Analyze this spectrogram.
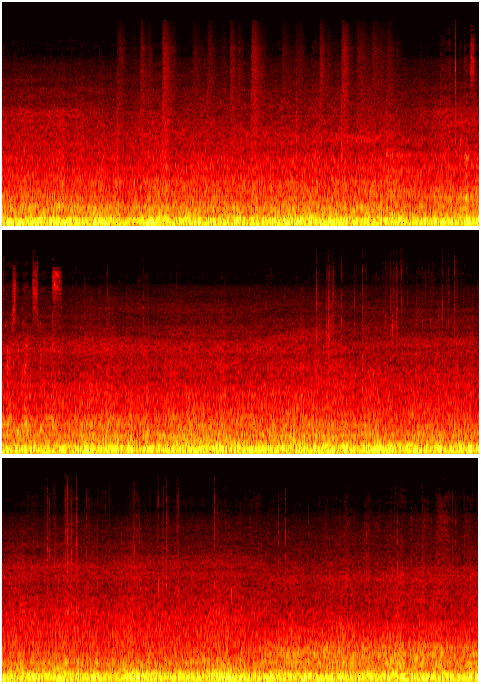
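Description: A jet engine drones steadily in an aircraft cabin.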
